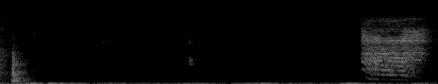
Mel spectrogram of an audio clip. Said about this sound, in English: That one's funny because it's a video of his sleeping partner and then he puts his ass right near her face and farts.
